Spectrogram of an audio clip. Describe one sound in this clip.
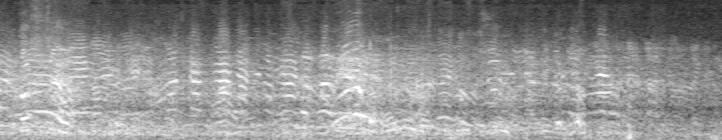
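Men talk with each other close by outdoors.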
